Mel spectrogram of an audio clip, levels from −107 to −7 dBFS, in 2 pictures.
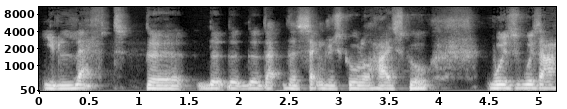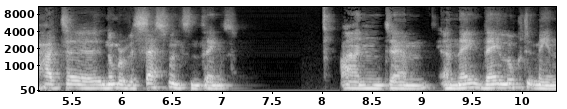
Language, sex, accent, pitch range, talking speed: English, male, British, 120-135 Hz, 185 wpm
